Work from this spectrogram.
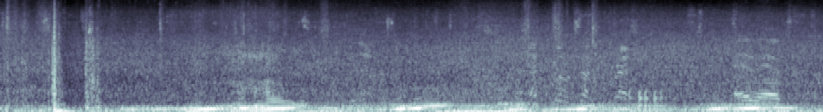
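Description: A Chevy Silverado stuck in beach sand reverses out with a steady mid-pitched engine drone that swells and eases in several pushes, close by, while people talk over it.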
